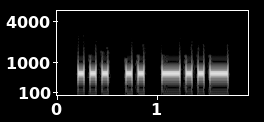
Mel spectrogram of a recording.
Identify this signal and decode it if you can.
Morse code, heard as a keyed tone, about 20 wpm, 600 Hz. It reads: SIX
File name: the old man and the sea / the old man and the sea part 1 20wpm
